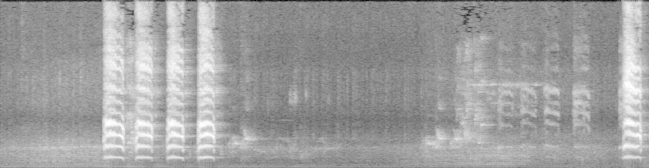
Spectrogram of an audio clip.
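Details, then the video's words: Rainbow lorikeet, a talkative individual, giving four rapid harsh screeches, then quieter twittering chatter, then one final loud rasping shriek near the end. "Suara Burung Nuri Pelangi Gacor"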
